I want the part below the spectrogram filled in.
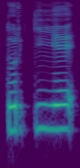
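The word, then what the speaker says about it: Türkiye: तुर्की will know B officially known as तुर्की, ये इसको हम प्रोनाउंसिएशन करेंगे तुर्की ये, और इसकी स्पेलिंग होगी अब टी यू आर के आई वाई, और प्रोनाउंसिएशन है इसकी तुर्की ये.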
